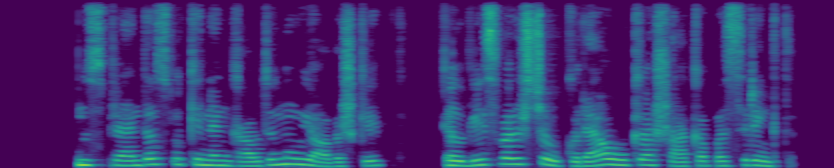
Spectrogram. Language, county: Lithuanian, Šiauliai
